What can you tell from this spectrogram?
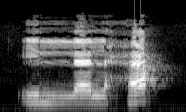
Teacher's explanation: we are going to stop with a qalqala of the heaviest quality because there is a shadda on the letter qaf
